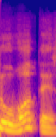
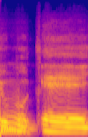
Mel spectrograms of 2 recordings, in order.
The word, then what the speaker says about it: U-Boot: Yo creo que es U-bote. Es B-O-O-T-E. Bote. Bote. Pero en alemán. Sí. En alemán se pronuncia prácticamente todo. No es como en inglés.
